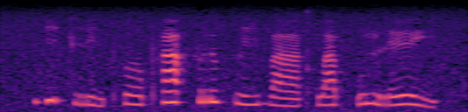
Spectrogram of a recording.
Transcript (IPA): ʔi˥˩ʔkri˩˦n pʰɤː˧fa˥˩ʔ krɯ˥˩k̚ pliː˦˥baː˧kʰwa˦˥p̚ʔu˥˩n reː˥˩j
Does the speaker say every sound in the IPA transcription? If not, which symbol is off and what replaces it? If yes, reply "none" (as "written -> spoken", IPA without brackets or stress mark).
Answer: f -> pʰ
